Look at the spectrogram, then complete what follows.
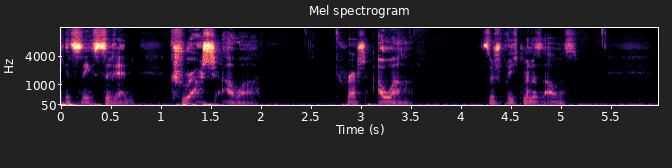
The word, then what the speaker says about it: Crush Hour: Crush Hour. So spricht man das aus. Weil Crush ist ja zusammen crashen. Das heißt nicht Crash, sondern Crush. Und dann sagt man Hour.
